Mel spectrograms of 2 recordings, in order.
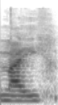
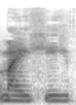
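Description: First: The word ends without an ee vowel. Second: The word ends with an ee vowel. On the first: The speaker calls it right. "I call it Nike, There's no Y" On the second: The speaker calls it wrong. "not Nike"

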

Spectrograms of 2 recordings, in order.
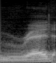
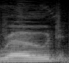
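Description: First: The name has a short e-like vowel, like red. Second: The name has a long o vowel, like road. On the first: "some people may pronounce this red. I guess that's an accent O" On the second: "It actually changes that from Rode to red"

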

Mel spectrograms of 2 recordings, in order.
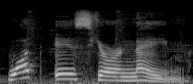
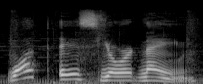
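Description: Both takes have the same delivery.

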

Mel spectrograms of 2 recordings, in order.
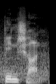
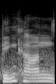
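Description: First: The middle consonant is a soft ch sound. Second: The middle consonant is a hard k sound. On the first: The speaker calls it right. "sondern Binchan" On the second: The speaker calls it wrong. "Nicht Binkan"

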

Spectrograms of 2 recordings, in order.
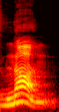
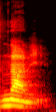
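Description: First: The word ends with an n sound. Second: The word ends with a vowel sound. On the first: The word is used in the middle of a sentence. "it's usually pronounced as nan" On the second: The word stands on its own. "the word nani by itself is read as nani"

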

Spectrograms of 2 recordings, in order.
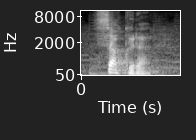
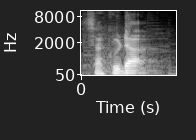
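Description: First: The accent falls at the word's beginning. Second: The accent falls later in the word. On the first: It is a girl's name. "the pronunciation shifts toward the beginning, so Sakura" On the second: It means cherry blossoms. "when you actually mean the cherry blossoms, then you would pronounce it Sakura"

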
